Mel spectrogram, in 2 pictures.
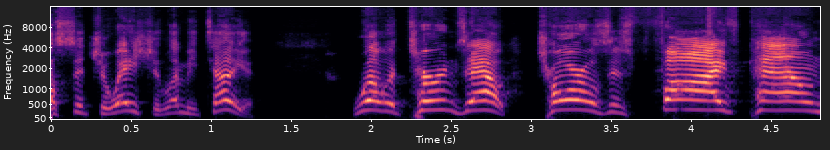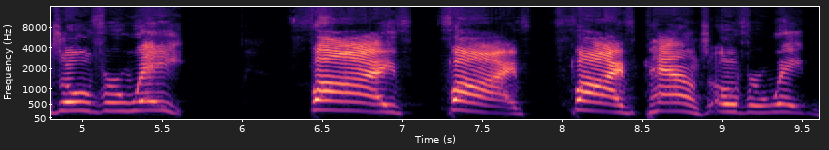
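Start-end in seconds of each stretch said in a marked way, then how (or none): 1.9-9.5 angry shout. Retold or imitated. Angry reveal of the weight.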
